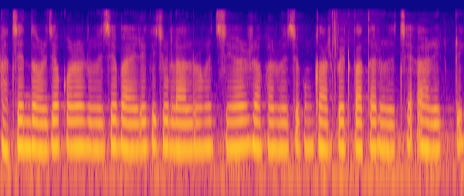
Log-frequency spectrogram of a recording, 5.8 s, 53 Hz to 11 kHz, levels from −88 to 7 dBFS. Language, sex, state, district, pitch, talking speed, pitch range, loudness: Bengali, female, West Bengal, Paschim Medinipur, 200 Hz, 175 wpm, 195-205 Hz, -14 LUFS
